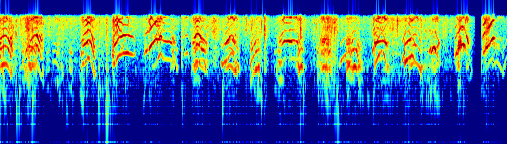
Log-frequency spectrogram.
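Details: Siberian Husky pups at two weeks old, near their worn-out mother, whimpering and squealing together: quick arched and rising whines, roughly three per second, overlapping from several pups, with brief yips in between.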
